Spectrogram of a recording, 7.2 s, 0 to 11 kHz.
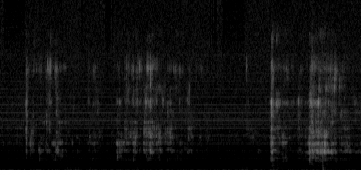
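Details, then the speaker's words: ID-Cooling DashFlow 360 XT Lite 360mm AIO cooler, pump on PWM: quiet hum with scattered drips and gurgles as lots of trapped air passes through the pump: air bubbles in cooling loop. "Yeah, that's a lot of air in there. What I'm going to try to do here is just move the radiator to try and get the air into the radiator."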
